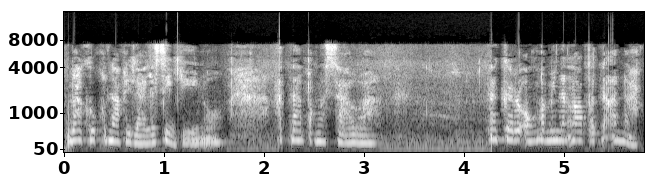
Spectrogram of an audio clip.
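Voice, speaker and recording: A woman's voice: medium pitch, moderate pace, gravelly, a bit bright, a little hiss or hum. An actress playing a remorseful woman in her sixties in a Filipino radio drama, speaking in an earnest, pleading, confessional manner. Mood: confessing, regretful. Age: 60s. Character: remorseful 60-year-old mother seeking her abandoned children. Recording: muffled radio drama audio with music behind.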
